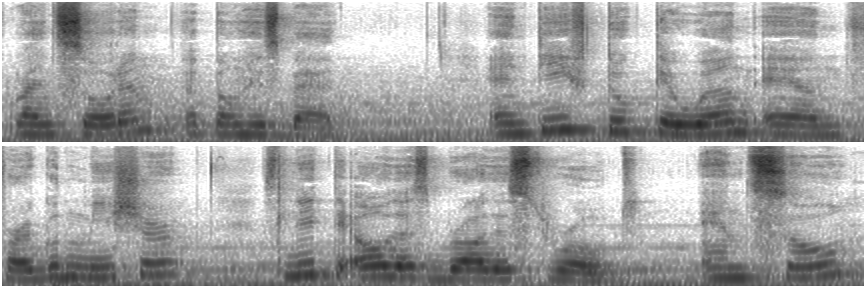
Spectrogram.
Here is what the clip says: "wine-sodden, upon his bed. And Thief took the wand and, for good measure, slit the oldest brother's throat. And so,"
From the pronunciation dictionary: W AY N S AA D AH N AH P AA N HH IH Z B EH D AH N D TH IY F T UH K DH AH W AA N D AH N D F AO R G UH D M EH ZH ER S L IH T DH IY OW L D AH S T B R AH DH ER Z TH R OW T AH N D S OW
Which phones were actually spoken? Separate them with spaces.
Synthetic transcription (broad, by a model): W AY N S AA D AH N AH P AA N HH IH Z B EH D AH N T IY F T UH K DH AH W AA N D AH N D F AO R G UH D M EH SH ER S L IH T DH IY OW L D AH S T B R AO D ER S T R OW T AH N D S OW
